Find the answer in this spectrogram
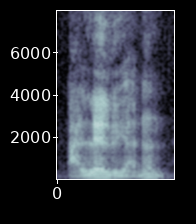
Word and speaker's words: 알렐루야: 맞는지 무엇이 옳은가가 아니고 할렐루야는 히브리식 발음이고요 그리고 알렐루야는 헬라식 발음입니다 헬라어에는이 강한 히읗 발음이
